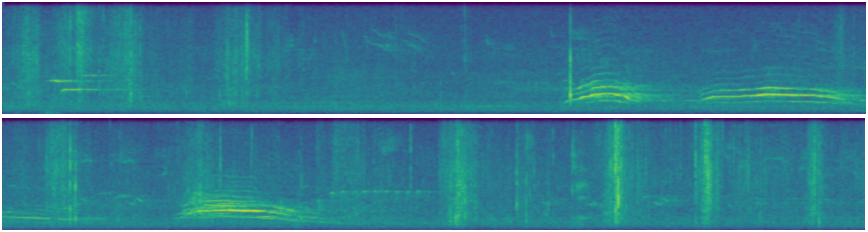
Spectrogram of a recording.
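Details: Cats arguing outdoors in the woods: after quiet clicks, three bursts of arched, wavering yowls around the middle, then scattered knocks and rustles.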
